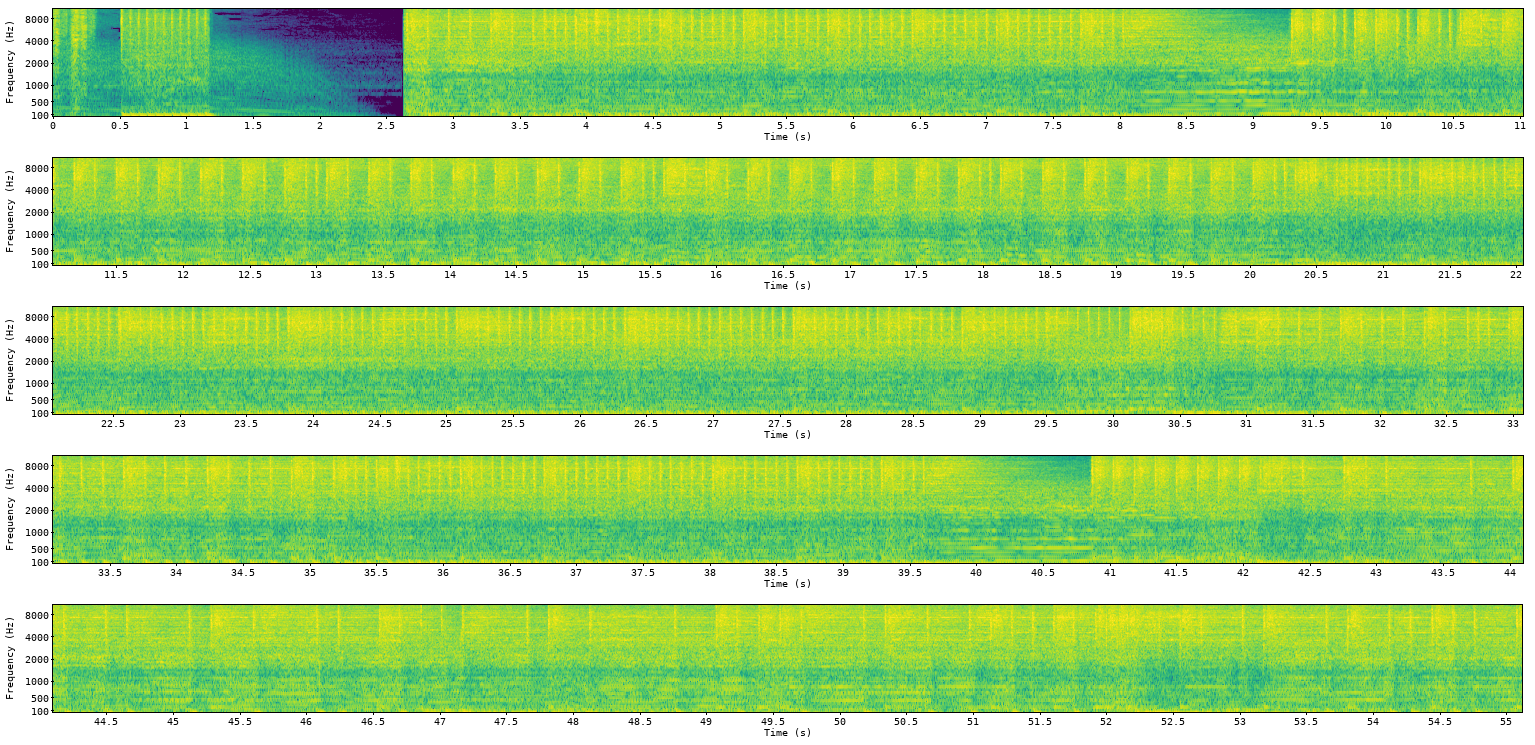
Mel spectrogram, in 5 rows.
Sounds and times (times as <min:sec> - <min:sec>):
Guitar: 0:00.0 - 0:55.1.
